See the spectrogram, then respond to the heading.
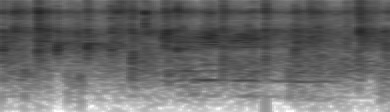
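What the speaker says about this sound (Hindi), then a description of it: "तो इनके लिए पहले ताली बजाइए।" Children in a classroom clapping for a classmate during a lesson on Hindi, English and Roman numerals, a short burst of claps close by with talking over it.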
